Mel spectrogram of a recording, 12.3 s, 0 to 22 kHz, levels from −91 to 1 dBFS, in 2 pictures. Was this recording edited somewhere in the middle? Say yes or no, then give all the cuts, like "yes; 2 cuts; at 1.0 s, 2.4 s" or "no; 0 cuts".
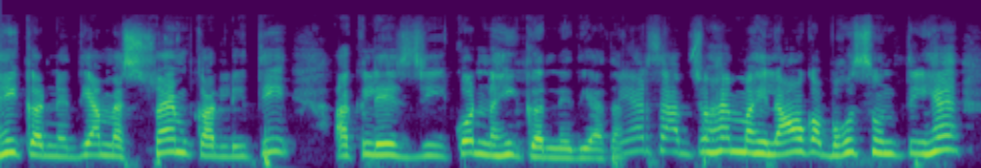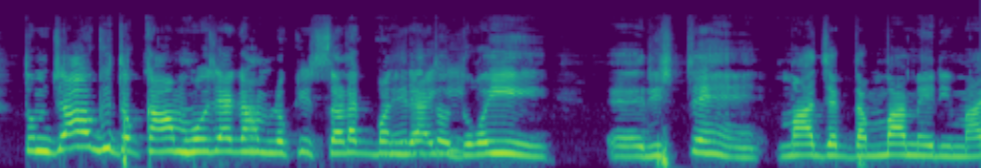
yes; 2 cuts; at 4.2 s, 8.8 s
